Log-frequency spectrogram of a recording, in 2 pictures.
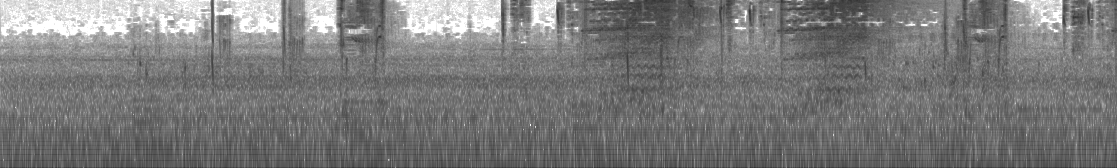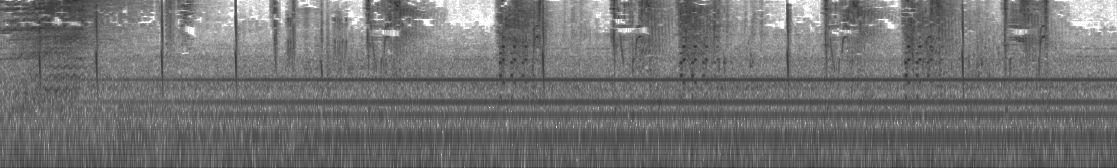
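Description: Short game menu clicks and blips sound as selections change.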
